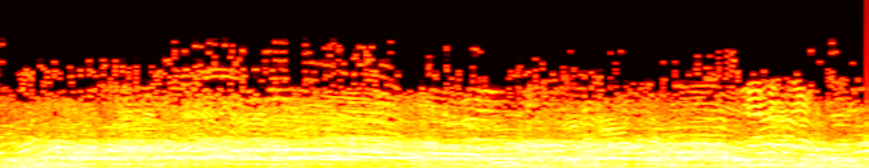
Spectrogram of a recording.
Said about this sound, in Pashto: د لشکرګا په کرزینو مې لوبغالي کې سلګونه کسان د تاوتریخوالي د کمښت د اونۍ جشن ته راوتلي دي.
